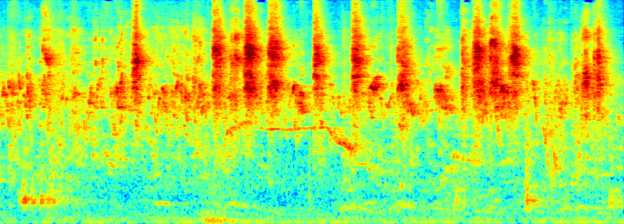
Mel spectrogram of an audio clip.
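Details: Budgerigars kept as pets, sounds for lonely birds: busy overlapping chatter of scratchy chirps and squawks, dense bursts with little pause, several birds calling over one another.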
